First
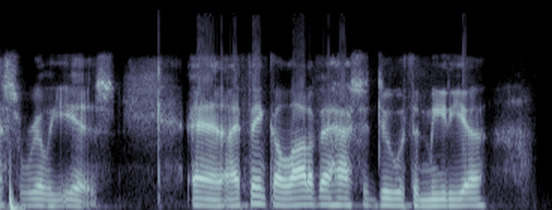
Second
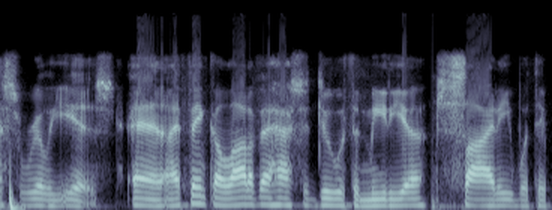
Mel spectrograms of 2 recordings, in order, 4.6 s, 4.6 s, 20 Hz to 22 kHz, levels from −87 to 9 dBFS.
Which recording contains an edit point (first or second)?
second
